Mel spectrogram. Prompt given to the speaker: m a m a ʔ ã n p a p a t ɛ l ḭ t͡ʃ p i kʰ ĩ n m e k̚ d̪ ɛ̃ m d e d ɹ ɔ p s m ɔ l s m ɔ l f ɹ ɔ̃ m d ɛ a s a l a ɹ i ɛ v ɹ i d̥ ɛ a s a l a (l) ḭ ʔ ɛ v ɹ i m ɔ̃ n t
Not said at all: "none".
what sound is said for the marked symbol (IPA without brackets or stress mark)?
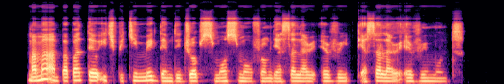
ɹ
